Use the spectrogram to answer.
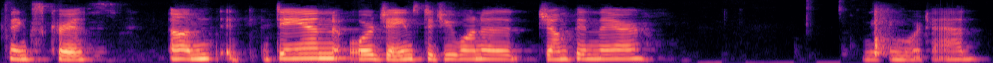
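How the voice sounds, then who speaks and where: An older woman moderating a press conference over a video call, talking slowly with many pauses and fillers, on earphones from home. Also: medium pitch, fairly even intonation, slight background noise. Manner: hesitant, filler-heavy, slow. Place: home room indoors. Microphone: earphone headset on video call. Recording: dull lo-fi video call audio.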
